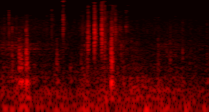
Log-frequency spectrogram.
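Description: Light clicks and rattles of plastic wiring-harness plugs and cables being handled, with a quick run of clicks around the middle.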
